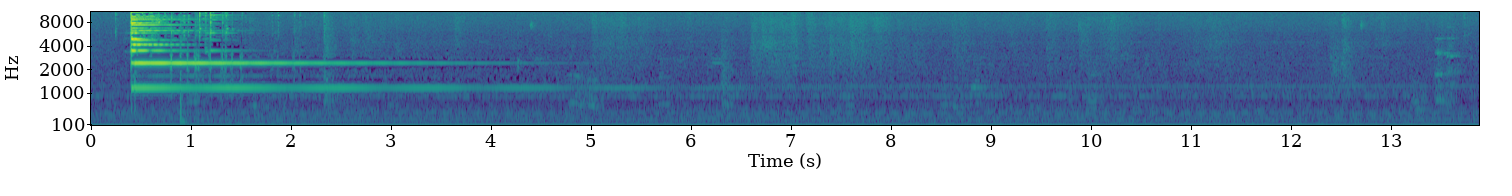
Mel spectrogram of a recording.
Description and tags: Ring bell Morskoi Volk bar1
Ringing bell in the bar "Morskoi volk" ("Sea dog"). Novosibirsk, Academ gorodok.
Recorded: 2013-12-11.
Recorder: Tascam DR-40.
